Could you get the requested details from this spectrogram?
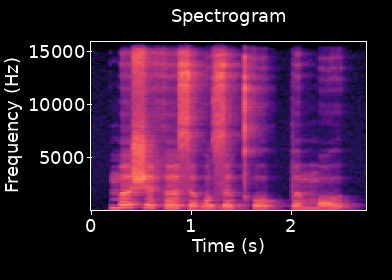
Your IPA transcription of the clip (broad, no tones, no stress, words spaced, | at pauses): mɜ ʃɛhɜ səbɔl zəl kʰo pːəmːɔʊ̯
